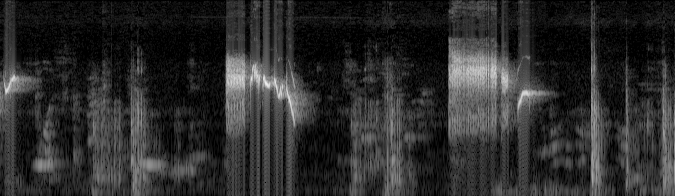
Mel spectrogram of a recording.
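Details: Lure song of a male sirtu for stirring silent birds to sing: three buzzy, rasping phrases that slur downward or end in a short whistle, separated by low clicks and taps.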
